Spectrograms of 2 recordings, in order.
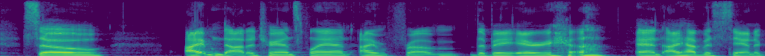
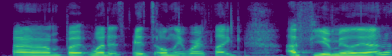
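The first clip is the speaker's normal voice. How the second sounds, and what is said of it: Imitates another person's voice. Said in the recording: “that's a very good impression.”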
